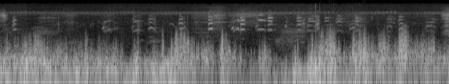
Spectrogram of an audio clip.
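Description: A large flock of flamingos calling: a chorus of many short, overlapping calls, over a steady low rumble.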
